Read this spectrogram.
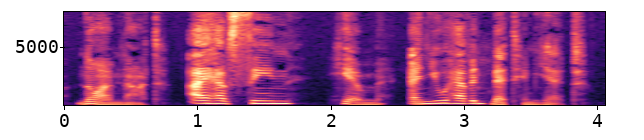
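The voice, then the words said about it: Badly done put-on accent. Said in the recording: “That's a horrible accent.”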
